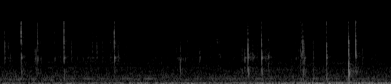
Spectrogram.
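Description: Fingernails tap and click on the colored buttons and edges of a small plastic IR LED remote control held in the hands. Quick, dry, bright clicks come at an uneven pace and stop almost instantly, over a steady low hum.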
